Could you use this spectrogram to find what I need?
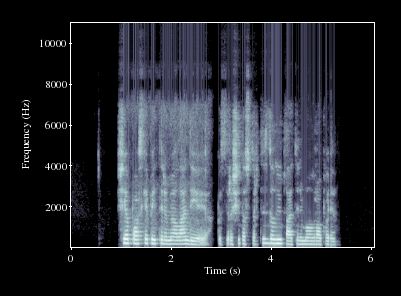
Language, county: Lithuanian, Vilnius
